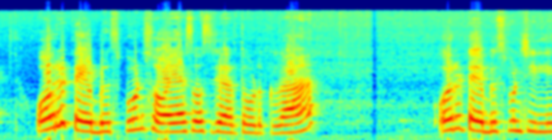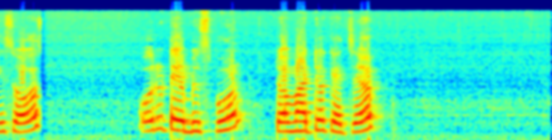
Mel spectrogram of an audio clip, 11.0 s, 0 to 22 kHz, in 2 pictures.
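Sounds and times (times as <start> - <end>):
onions sizzling in a pan: 0.0 - 11.0.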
